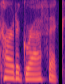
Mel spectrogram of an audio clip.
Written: cartographic

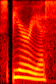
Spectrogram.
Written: spurious

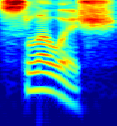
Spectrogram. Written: slowish

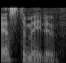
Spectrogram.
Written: estimative

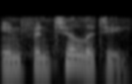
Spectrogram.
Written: infantility

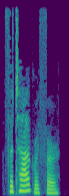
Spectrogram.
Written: photographer

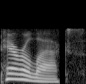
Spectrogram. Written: parallax

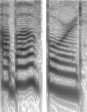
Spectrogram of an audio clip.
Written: aboveboard

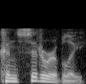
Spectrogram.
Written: considerably

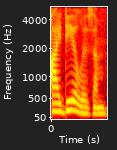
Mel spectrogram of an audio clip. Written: idealism

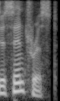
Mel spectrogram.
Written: disinterest

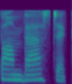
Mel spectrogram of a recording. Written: bombastic

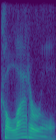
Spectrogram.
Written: collateral

